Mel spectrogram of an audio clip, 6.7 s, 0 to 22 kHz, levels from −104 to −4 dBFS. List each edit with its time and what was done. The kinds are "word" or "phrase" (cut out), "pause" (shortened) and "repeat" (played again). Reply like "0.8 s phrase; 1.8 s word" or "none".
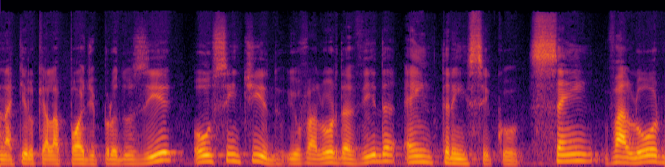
1.8 s pause; 5.2 s pause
